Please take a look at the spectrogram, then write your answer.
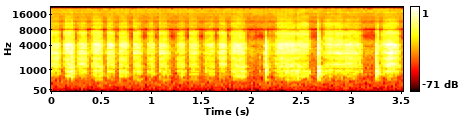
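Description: A blade scrapes hardened glue off the wooden fingerboard of a 1/10 size violin in quick, rhythmic rasping strokes, close up and with no talking. A few sharper scrapes come toward the end.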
